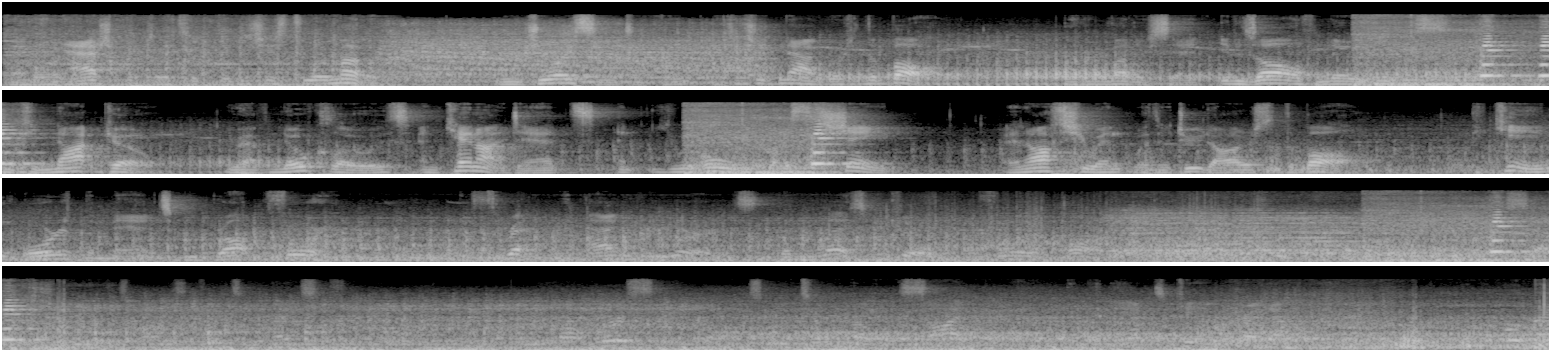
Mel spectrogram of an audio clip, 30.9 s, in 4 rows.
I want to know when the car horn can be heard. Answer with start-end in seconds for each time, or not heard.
6.8-7.8, 11.1-11.9, 22.2-23.4.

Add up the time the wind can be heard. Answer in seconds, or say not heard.
18 s.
